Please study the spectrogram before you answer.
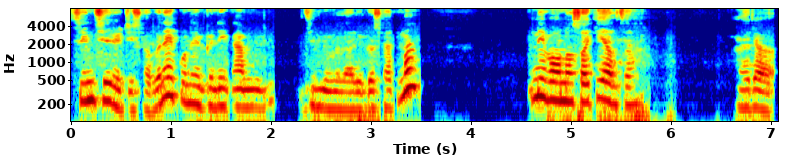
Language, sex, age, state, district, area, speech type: Nepali, female, 60+, West Bengal, Alipurduar, urban, spontaneous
